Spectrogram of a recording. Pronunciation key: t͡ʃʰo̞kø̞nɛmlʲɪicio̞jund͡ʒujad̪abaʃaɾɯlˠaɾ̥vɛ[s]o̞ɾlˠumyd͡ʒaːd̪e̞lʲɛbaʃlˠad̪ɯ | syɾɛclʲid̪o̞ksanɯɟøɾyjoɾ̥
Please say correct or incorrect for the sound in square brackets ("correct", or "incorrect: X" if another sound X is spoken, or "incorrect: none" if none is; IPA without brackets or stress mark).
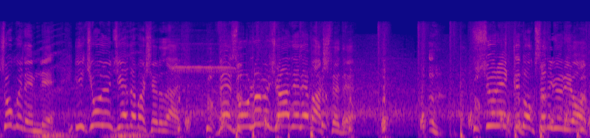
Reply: incorrect: z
